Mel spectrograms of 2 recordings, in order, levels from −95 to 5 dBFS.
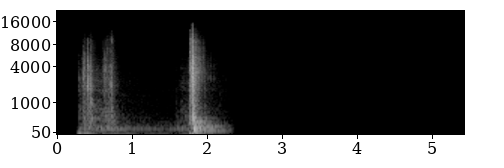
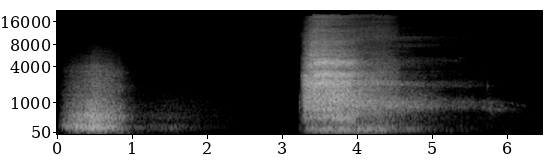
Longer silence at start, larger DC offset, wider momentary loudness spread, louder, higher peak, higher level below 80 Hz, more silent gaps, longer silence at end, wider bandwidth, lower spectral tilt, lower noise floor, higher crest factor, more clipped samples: first, 0.3 s vs 0.1 s; neither; second, 21 LU vs 24 LU; second, -29 LUFS vs -22 LUFS; about the same, -6 dBFS vs -6 dBFS; first, -58 dBFS vs -64 dBFS; second, none vs 2.47-3.20 s; first, 3.35 s vs 1.65 s; second, 14.5 kHz vs over 20 kHz; about the same, -2 dB/octave vs -1.5 dB/octave; second, -68 dBFS vs -87 dBFS; first, 32 dB vs 24 dB; neither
